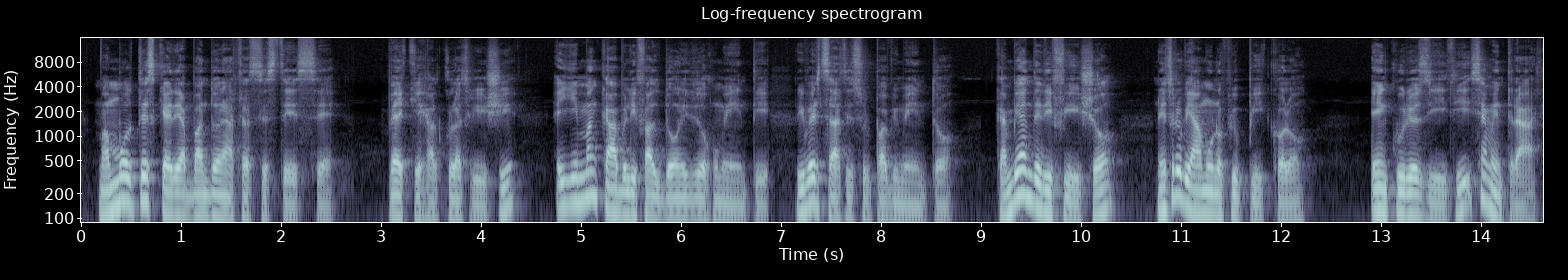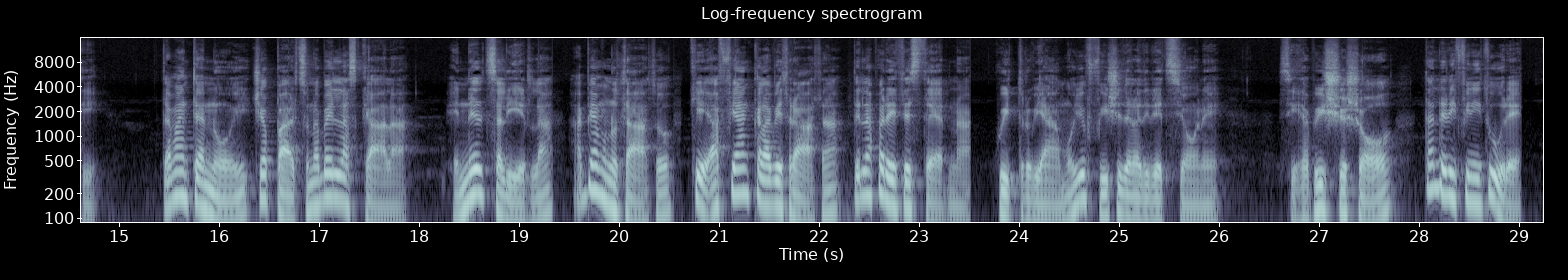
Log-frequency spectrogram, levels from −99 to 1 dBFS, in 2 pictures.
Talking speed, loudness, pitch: 125 wpm, -27 LUFS, 105 Hz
